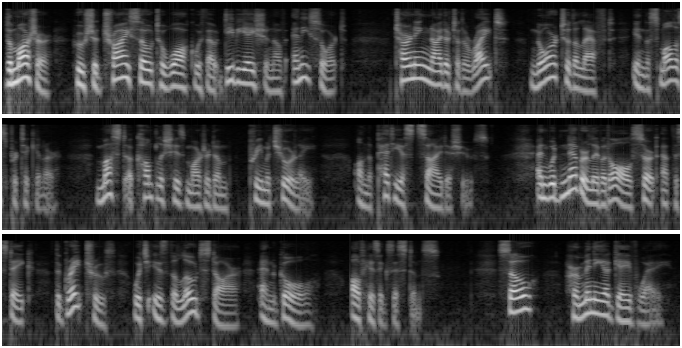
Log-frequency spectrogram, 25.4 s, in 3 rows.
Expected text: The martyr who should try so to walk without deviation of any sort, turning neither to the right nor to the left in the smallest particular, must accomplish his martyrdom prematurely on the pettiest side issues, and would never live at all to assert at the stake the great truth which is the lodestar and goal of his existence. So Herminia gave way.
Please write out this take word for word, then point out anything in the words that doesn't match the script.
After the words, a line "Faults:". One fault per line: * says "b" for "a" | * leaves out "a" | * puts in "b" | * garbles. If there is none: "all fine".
The martyr who should try so to walk without deviation of any sort, turning neither to the right nor to the left in the smallest particular, must accomplish his martyrdom prematurely on the pettiest side issues, and would never live at all assert at the stake the great truth which is the lodestar and goal of his existence. So Herminia gave way.
Faults:
* leaves out "to"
